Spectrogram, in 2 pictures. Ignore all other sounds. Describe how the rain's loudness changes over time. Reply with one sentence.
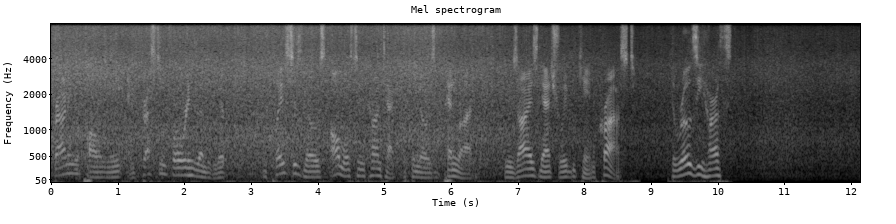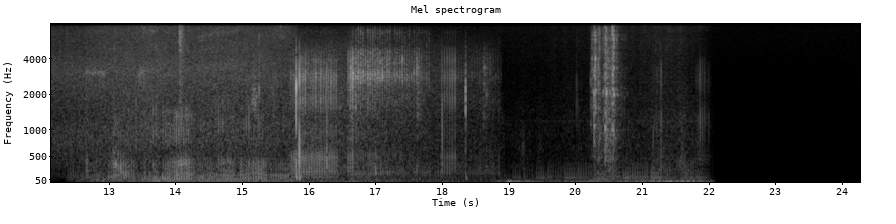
The volume of the rain goes down.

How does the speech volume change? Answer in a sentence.
The loudness of the speech stays about the same.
